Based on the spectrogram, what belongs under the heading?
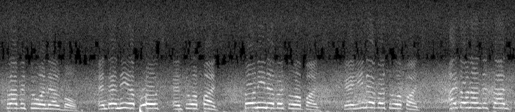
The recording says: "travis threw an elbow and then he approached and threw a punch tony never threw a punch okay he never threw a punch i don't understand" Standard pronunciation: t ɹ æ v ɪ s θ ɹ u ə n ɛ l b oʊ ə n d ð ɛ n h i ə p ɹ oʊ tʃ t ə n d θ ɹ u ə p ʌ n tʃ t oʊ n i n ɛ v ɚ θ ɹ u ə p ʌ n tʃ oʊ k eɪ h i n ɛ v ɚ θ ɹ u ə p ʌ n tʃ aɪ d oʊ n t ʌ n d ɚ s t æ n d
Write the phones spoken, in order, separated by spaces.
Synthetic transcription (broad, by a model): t ɹ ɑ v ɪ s t ɹ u ə n ɛ l b oʊ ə n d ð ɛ n h i ə p ɹ oʊ tʃ t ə n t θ ɹ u ə p ʌ n tʃ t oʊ n i n ɛ v ɚ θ ɹ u ə p ʌ n tʃ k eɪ h i n ɛ v ɚ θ ɹ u ə p ʌ n tʃ aɪ d oʊ n t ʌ n d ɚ s t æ n d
